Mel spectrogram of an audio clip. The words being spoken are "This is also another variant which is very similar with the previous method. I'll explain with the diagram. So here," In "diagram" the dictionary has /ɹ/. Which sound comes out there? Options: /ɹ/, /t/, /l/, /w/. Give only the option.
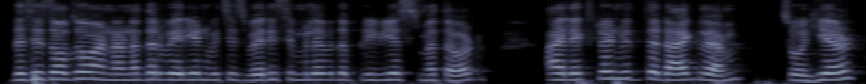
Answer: /ɹ/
